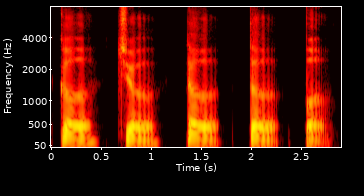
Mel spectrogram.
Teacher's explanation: क्या होगा जब विसर्ग का सामना किसी अघोष वर्ण से हो जाए। अघोष वर्ण यानी वो वर्ण जिन्हें बोलते समय गले में कोई कंपन नहीं होता।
